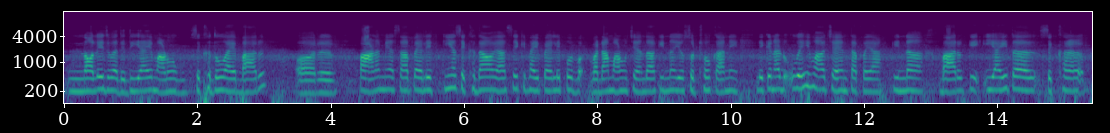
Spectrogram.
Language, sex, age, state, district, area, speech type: Sindhi, female, 30-45, Uttar Pradesh, Lucknow, rural, spontaneous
